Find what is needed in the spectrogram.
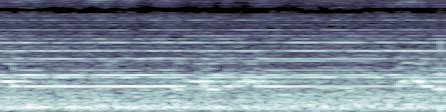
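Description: Side-blown flute played live, its notes sliding and bending up and down in pitch, over a bed of steady held tones.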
